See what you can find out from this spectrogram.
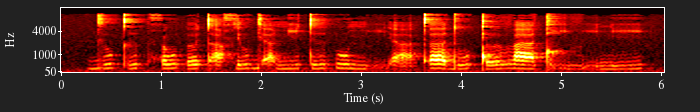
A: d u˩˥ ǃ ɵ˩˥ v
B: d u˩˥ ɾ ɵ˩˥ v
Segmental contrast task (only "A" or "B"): A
